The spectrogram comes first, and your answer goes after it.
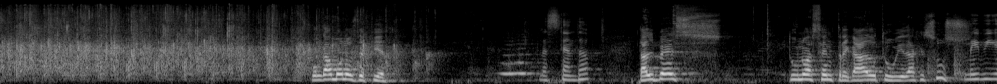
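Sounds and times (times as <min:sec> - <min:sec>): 
audience applause: 0:00.0 - 0:04.4
speech: 0:03.1 - 0:04.1, 0:05.4 - 0:07.1, 0:07.9 - 0:09.9.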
